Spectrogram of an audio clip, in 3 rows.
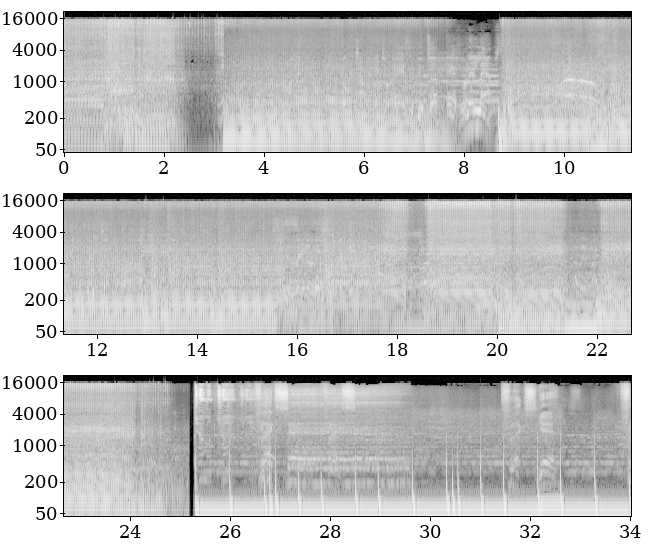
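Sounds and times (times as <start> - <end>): bass-heavy music in a car: 3.1 - 34.0.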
